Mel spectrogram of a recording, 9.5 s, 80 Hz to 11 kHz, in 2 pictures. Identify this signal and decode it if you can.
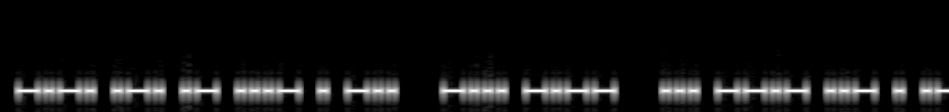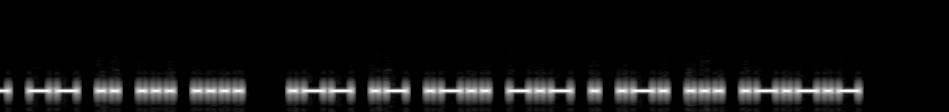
Morse code, heard as a keyed tone, about 36 wpm, 700 Hz. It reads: CRAVED BY SQUEAMISH WALKERS.
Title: Pangram Challenge v2 - 35wpm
